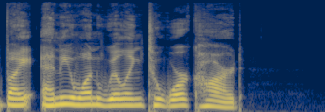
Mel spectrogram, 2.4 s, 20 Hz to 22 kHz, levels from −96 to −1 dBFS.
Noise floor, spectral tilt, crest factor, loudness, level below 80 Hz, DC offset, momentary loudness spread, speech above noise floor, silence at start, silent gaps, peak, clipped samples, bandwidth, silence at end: -72 dBFS; -6.5 dB/octave; 14 dB; -18 LUFS; -52 dBFS; under 0.1%; 5 LU; 55 dB; 0 s; none; -4 dBFS; under 0.1%; 15 kHz; 0.65 s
